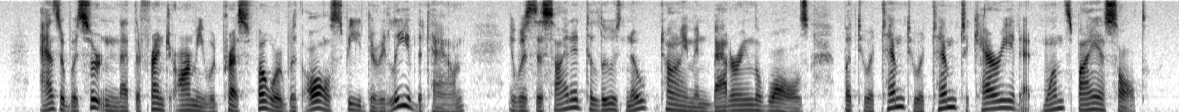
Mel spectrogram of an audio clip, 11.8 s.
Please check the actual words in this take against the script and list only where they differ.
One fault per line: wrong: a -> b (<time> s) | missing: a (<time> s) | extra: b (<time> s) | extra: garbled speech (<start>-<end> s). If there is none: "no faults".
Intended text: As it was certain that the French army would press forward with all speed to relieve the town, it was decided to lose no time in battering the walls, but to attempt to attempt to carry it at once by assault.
no faults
